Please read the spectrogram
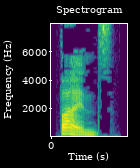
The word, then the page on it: finds: British English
